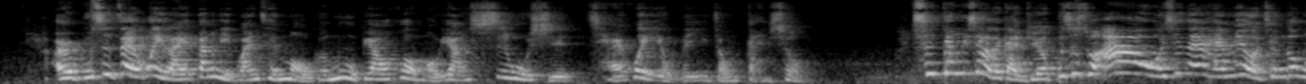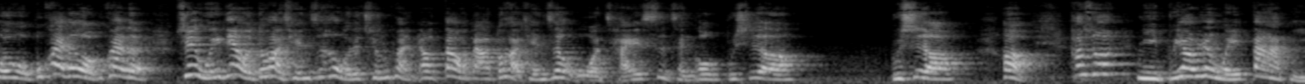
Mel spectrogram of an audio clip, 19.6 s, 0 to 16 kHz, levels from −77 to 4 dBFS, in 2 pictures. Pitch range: 170-280 Hz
